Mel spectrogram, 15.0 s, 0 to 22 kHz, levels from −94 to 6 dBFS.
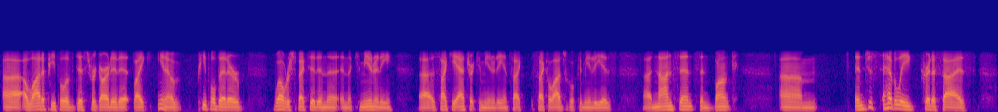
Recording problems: high frequencies cut off; severe; nothing above 3 kHz
hiss; very faint; throughout; 45 dB below the speech

